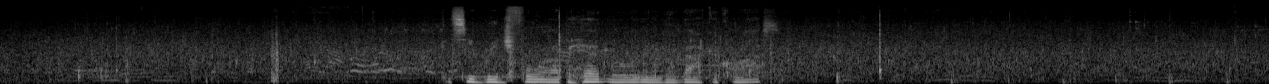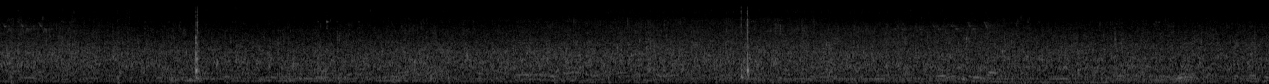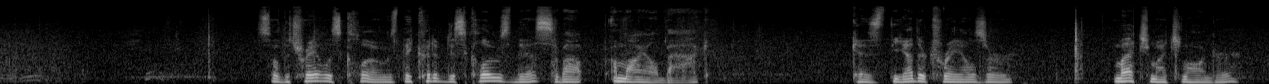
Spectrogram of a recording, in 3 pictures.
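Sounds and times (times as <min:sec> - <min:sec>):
creek flowing over rocks: 0:00.0 - 0:38.0.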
